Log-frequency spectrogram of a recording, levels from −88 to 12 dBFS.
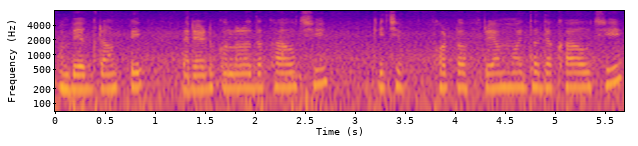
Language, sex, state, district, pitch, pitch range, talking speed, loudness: Odia, female, Odisha, Khordha, 215 Hz, 205-215 Hz, 105 wpm, -16 LUFS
